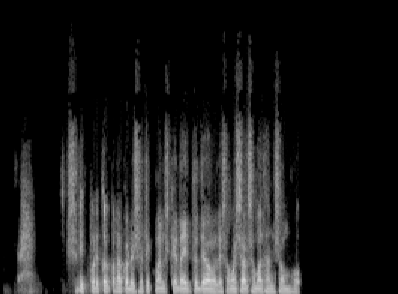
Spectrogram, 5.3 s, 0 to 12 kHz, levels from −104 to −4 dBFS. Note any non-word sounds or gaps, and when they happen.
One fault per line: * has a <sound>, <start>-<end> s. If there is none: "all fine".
all fine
